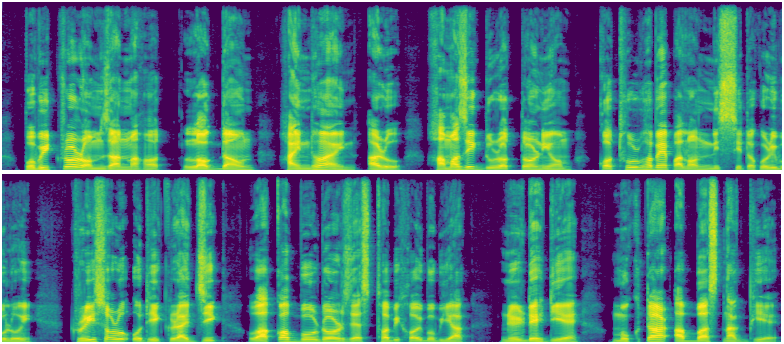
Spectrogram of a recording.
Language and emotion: Assamese, neutral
